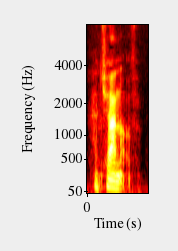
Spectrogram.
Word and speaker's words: Khachanov: Khachanov. – Yeah, I'm pretty sure the stress on the second syllable.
